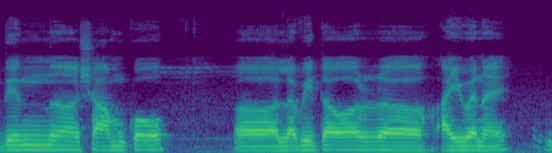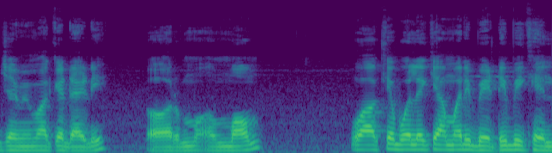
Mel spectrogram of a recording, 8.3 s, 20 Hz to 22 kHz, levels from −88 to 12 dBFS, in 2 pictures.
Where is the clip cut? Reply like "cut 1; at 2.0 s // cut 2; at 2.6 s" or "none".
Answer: none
